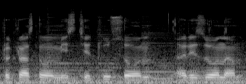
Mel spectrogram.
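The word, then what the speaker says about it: Tucson: вже в прекрасному місті Тусон Арізона До речі правильно вимовляти Саме так чому саме Так я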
